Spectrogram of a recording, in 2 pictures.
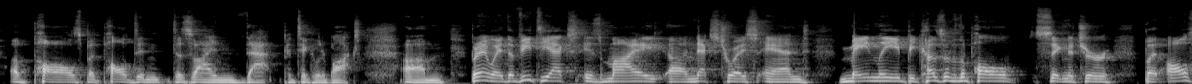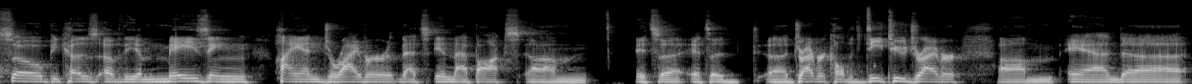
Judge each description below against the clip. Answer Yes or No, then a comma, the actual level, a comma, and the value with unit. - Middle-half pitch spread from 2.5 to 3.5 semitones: No, average, 4.6 semitones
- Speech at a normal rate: No, slow, 130 wpm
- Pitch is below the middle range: Yes, low, 120 Hz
